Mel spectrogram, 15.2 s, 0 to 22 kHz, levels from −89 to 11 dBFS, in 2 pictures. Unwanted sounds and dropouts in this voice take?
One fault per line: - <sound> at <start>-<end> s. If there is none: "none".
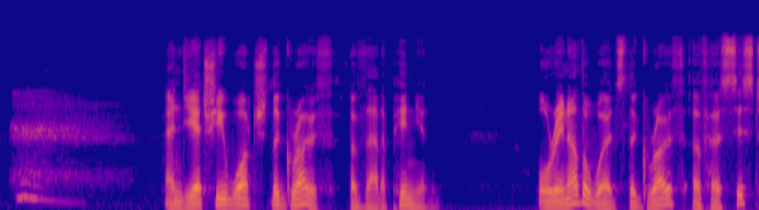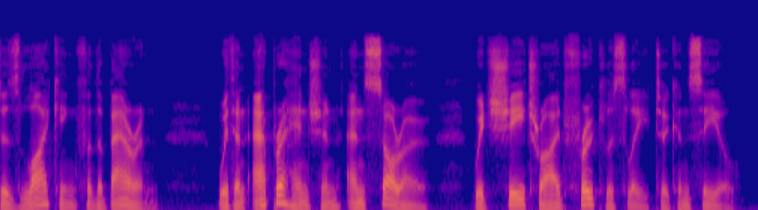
- sigh at 0.1-1.4 s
